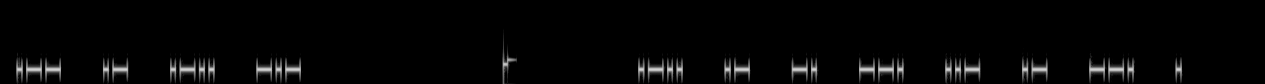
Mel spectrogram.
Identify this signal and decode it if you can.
Morse code, heard as a keyed tone, about 25 wpm, spaced as for 14 wpm, 700 Hz. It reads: WALK LANGUAGE
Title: 3x Character Spacing - Top 500 Words - 25wpm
